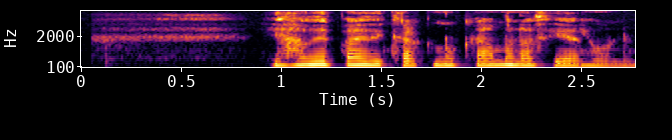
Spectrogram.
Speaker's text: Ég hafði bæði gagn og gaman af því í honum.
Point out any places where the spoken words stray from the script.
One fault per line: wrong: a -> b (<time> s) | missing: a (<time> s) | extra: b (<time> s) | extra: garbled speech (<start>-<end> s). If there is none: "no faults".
no faults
